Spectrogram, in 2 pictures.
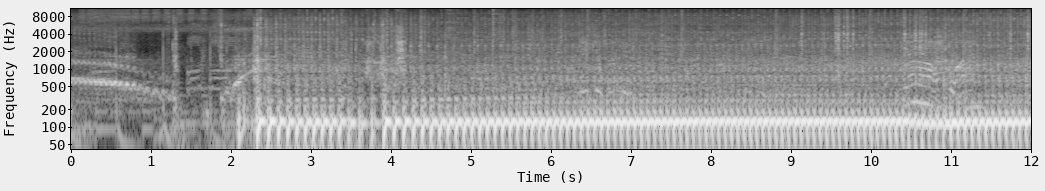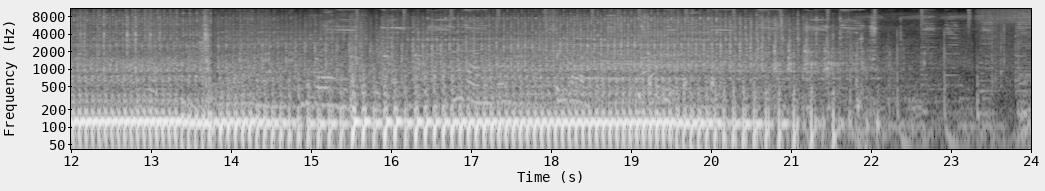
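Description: Golf cart engine running steadily under way, with an even, rapid pulsing. It comes in about two seconds in and falls away near the end.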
